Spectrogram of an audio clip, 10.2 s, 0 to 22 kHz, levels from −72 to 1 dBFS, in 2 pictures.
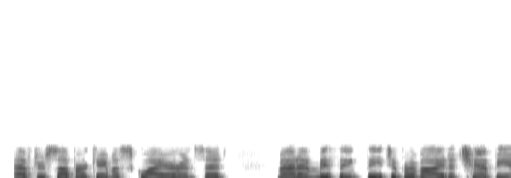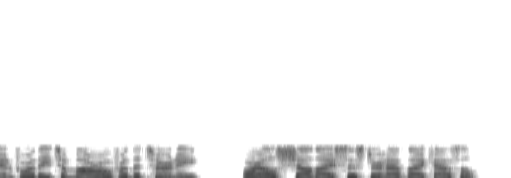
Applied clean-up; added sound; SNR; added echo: none; none; none; none.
